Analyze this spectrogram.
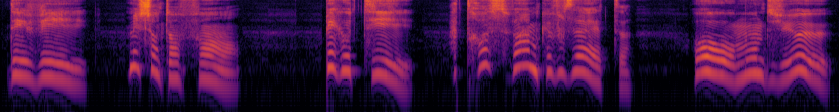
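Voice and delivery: high petulant outburst, Oh mon Dieu slowed; capricious irritation. Acted. Mother turning from son to maid in petulant irritation. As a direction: lash out peevishly at both of them. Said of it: "avec une irritation capricieuse".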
